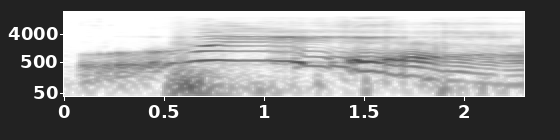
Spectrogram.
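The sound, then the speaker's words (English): A voice imitates a creaky haunted-house door opening: one drawn-out, wavering nasal whine lasting about two seconds, bending and wobbling in pitch, almost like a yowling cat. “Okay, a scary door on the haunted house opening.”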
